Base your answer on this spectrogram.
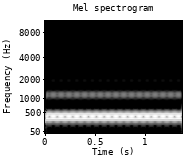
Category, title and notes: Instrument samples > Synths / Electronic
Landline Phonelike Synth F5
Holding-Tone, JI, JI-3rd, JI-Third, just-minor-3rd, just-minor-third, Landline, Landline-Holding-Tone, Landline-Phone, Landline-Phonelike-Synth, Landline-Telephone, Landline-Telephone-like-Sound, Old-School-Telephone, Synth, Tone-Plus-386c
